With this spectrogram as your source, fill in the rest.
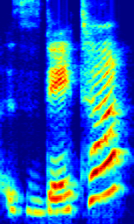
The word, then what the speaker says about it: zeta: And this one is interesting because it looks like our English Z, but it's pronounced a little bit differently. So in Greek, this is more of an SD sound, like in our word wisdom. So it's got that Z, but there's also that D sound after it.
